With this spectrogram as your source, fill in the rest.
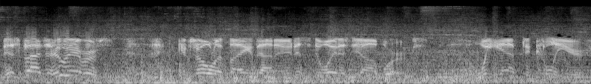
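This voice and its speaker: A train crewman talking to his dispatcher over a two-way radio in a matter-of-fact, procedural way. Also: mid-range voice. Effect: railroad two-way radio. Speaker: freight train crew member. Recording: noisy, crackly train radio chatter outdoors.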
